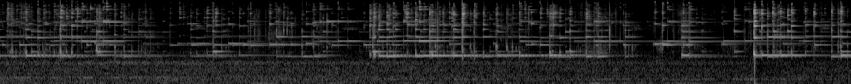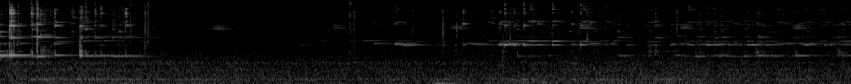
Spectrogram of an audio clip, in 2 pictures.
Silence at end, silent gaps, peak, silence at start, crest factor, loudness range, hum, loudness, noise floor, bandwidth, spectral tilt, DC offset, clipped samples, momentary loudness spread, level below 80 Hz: 0 s; none; -4 dBFS; 0 s; 32 dB; 18 LU; none; -30 LUFS; -57 dBFS; over 20 kHz; 1.5 dB/octave; under 0.1%; under 0.1%; 22 LU; -62 dBFS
